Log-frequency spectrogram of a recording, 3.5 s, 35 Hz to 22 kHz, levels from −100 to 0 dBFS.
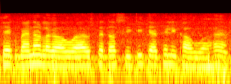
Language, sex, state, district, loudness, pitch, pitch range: Hindi, male, Gujarat, Valsad, -14 LUFS, 150 Hz, 145-155 Hz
